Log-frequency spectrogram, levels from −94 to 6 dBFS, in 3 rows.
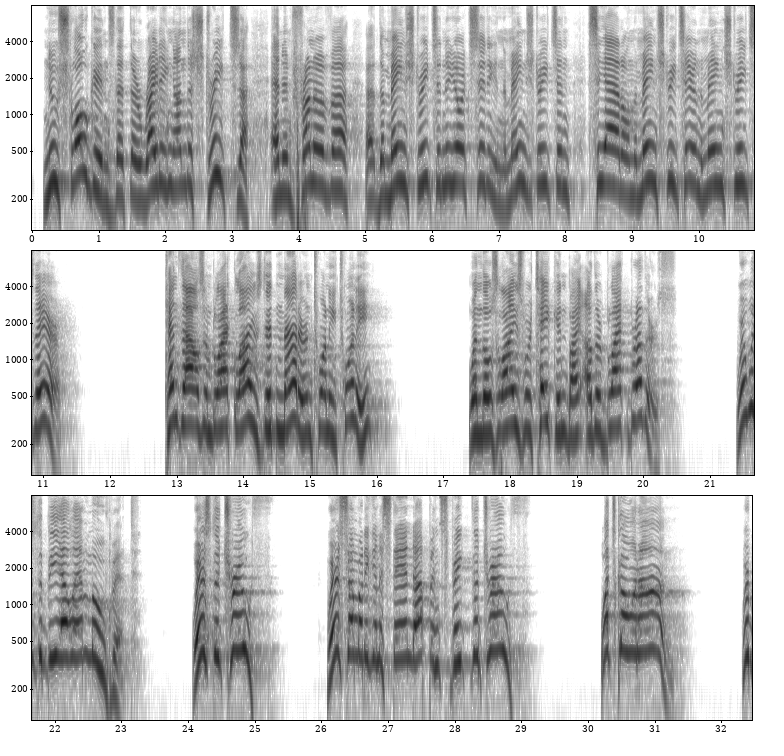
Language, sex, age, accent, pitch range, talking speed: English, male, 60-79, American, 250-325 Hz, 140 wpm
